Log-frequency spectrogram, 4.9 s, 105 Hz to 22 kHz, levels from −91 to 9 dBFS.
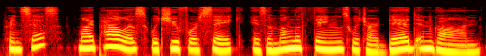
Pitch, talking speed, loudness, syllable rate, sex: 195 Hz, 185 wpm, -15 LUFS, 4.9 syllables/s, female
